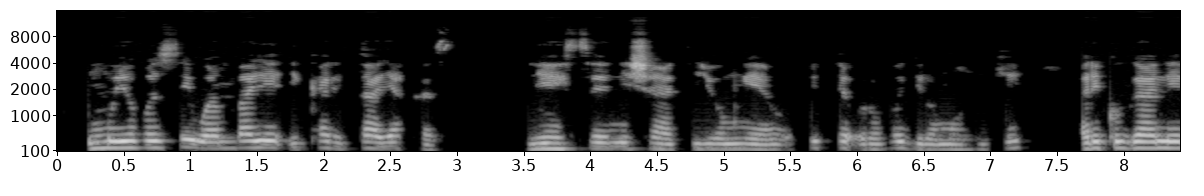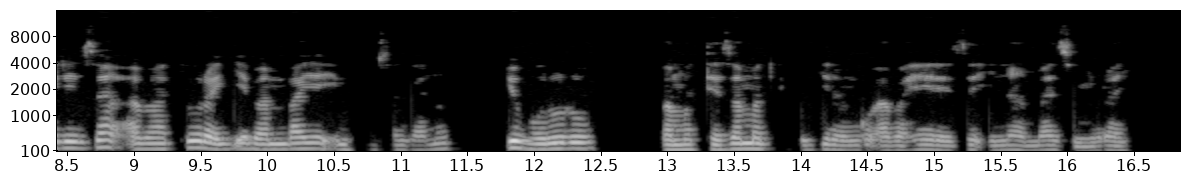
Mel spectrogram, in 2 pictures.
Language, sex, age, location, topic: Kinyarwanda, male, 50+, Kigali, government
